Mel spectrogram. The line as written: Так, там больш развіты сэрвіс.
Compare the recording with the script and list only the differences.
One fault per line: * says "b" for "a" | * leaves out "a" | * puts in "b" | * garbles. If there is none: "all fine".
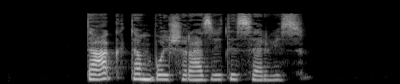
all fine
